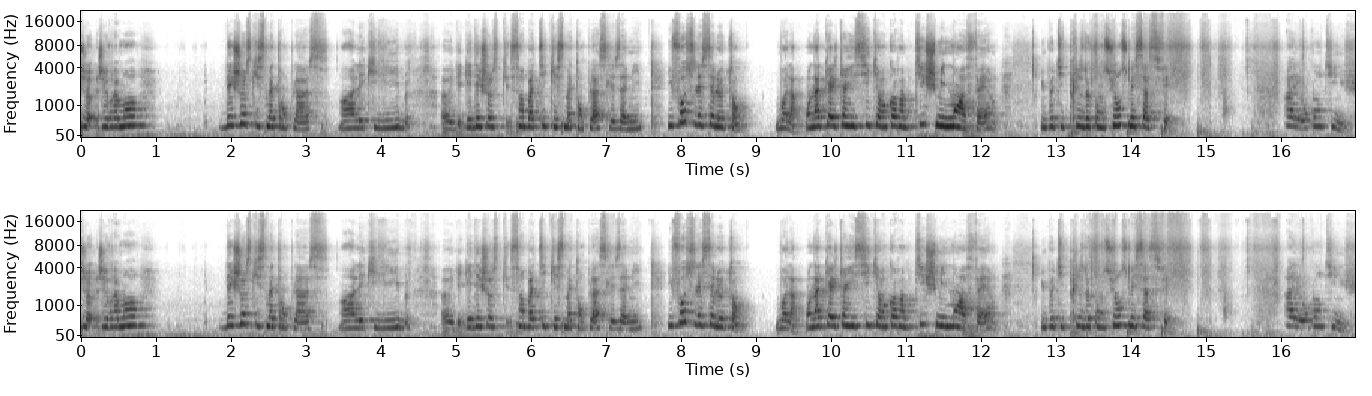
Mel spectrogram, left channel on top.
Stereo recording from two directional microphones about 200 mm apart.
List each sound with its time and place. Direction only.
0.0 s speech: 25° left (ahead or behind); by 11.8 s 50° left (ahead or behind)
11.9 s speech: 30° left (ahead or behind)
